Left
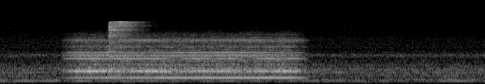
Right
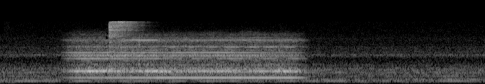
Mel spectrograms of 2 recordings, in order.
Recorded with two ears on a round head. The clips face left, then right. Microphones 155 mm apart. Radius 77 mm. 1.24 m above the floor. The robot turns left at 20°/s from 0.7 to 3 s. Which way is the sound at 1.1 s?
5° left (ahead or behind).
